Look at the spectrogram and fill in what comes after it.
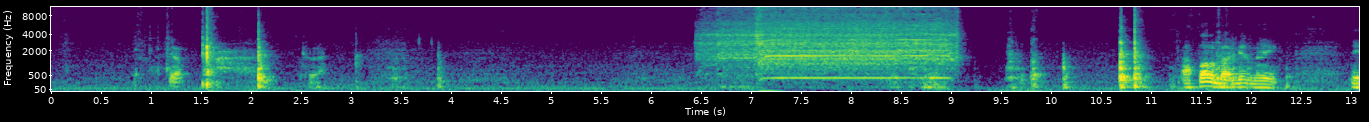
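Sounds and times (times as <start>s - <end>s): cordless drill drilling wood: 6.4s - 9.2s.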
